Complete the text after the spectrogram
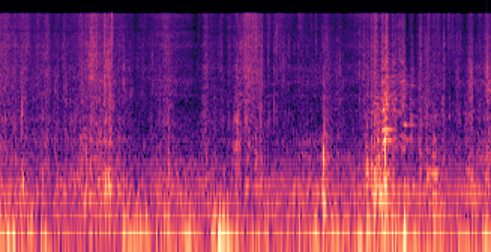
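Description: Plastic wrapping crinkles and rustles as a hand rummages through groceries.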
